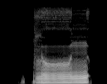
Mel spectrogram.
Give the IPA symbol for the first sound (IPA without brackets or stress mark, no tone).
p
